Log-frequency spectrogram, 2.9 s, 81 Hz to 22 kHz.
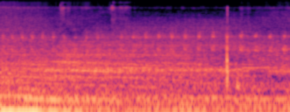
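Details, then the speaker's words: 5.3 LS V8 at about 220,000 miles, idling with the drive belt removed (water pump not running): steady rumble with a faint regular high chirp three to four per second persists, so the squeak is internal, not the belts; source unconfirmed. "okay you can see the belt's not on here so we're not running the water pump and we still have that noise this is where we're at with this the condition is squeaky noise the cause it obviously isn't the belts"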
